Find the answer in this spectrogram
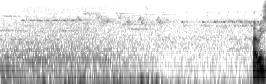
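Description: Nature ambience of birds chirping over a steady faint hiss, with thin high whistled notes and short gliding chirps around the middle.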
